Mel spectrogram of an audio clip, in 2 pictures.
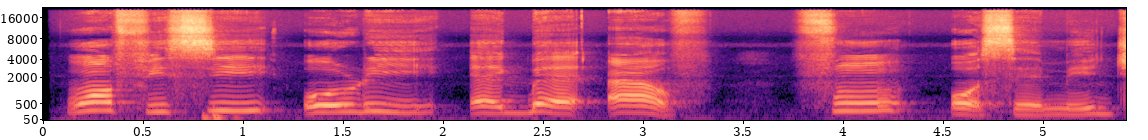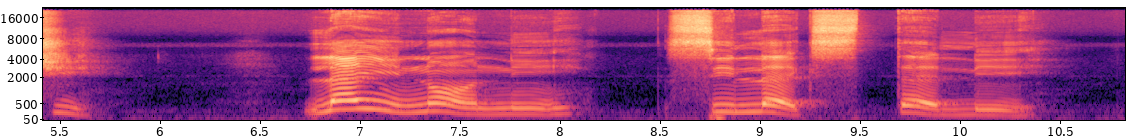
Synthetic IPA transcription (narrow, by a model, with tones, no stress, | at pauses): w̃ɔ̃˦fi˧si˦o˧ɾi˦ɛ˧ɡ͡bɛ˦a˦˨f | fũ˦ | ɔ˦˨sɛ˨me˨˦d͡ʒi˦˨ | lɛ˦j̃ĩ˦˨nãː˦˨nĩ˧ | si˦lɛ˦˨kstɛ˦˨le˨˦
